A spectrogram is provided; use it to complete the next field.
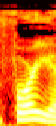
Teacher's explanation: This is called assimilation. Then, for you reduces to for ya because it's quicker to say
